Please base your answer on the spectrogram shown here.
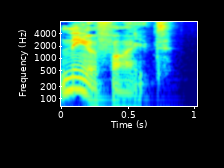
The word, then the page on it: neophyte: British English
